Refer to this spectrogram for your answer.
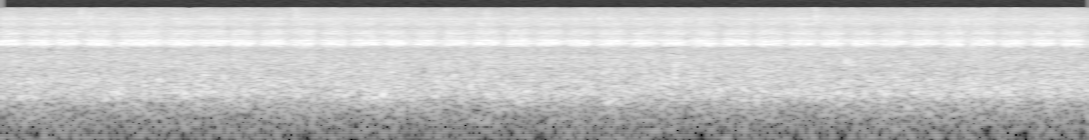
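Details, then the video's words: Mountain river in Spain's Valencia region with cicadas in song: a high, pulsing drone that never stops, layered over loud, steady rushing water. "Певчие цикады и шум горной реки"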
